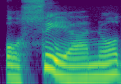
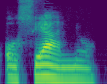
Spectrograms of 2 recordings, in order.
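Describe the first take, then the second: First: The stress is on the second syllable. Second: The stress is on the third syllable. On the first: "En lugar de decir océano" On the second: "Queda fuerte la letra A"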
